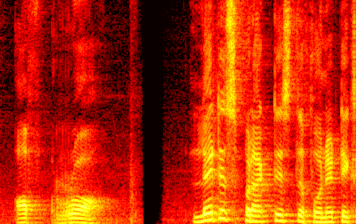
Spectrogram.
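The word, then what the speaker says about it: ر: Now let us go to the letter Re or Raw. Raw in the sense R-A-W. Remember raw and not the Ra.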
